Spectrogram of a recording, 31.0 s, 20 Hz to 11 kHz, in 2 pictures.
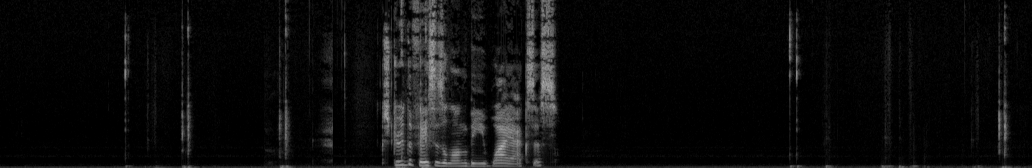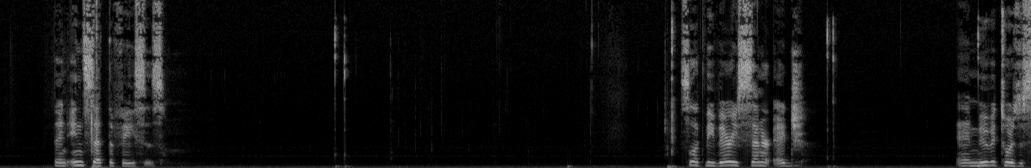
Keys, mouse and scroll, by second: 2.6 KP_1, 3.9 right click, 4.1 KP_3, 5.8-6.2 typing, 11.7 click, 14.8 KP_1, 16.7 i, 20.3 click, 25.3 2, 27.7 right click, 30.0-30.9 drag.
